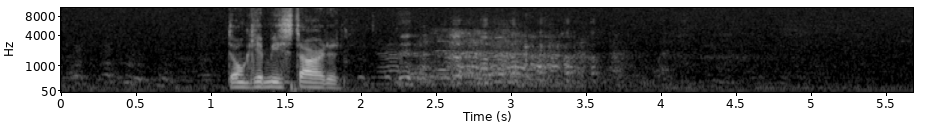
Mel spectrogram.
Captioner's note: audience laughs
